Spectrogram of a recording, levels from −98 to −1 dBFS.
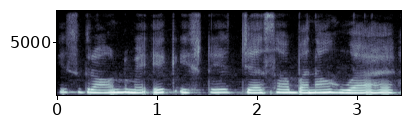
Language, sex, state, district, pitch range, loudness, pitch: Hindi, female, Jharkhand, Garhwa, 250-275 Hz, -11 LUFS, 265 Hz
